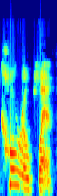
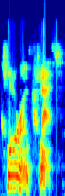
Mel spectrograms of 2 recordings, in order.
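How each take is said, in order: First: The word starts with a plain K sound. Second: The word starts with a K and L sound. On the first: The speaker calls it right. "It's called choropleth" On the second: The speaker calls it wrong. "not chloropleth. I always want to say chloro"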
